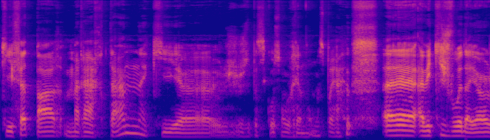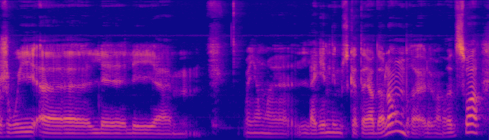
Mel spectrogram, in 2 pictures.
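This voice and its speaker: A man's voice: mid-range voice, pushed and bright. A man with a Quebec French accent chatting casually to camera as a vlogger, hesitant and rambling, in colloquial slang.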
